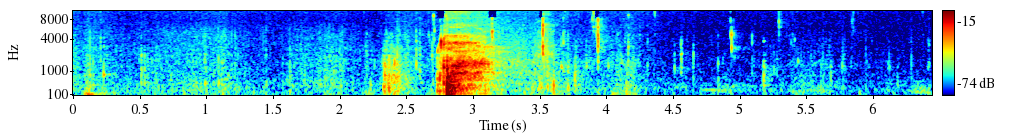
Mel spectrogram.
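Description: Quiet mouth sounds and lip smacking from a man who has just downed a shot of vodka, with a short voiced exhale about three seconds in. A few faint clicks follow as the empty shot glass is set down on the table.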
